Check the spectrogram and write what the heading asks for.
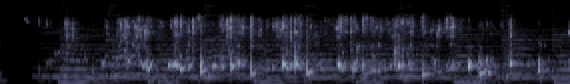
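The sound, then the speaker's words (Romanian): Liquid gurgles steadily as it is poured, a quick run of rhythmic glugs and splashy bubbling that continues without pause for a few seconds at a fairly strong level. “Mamă, ce gâl-gâl hotărât.”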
